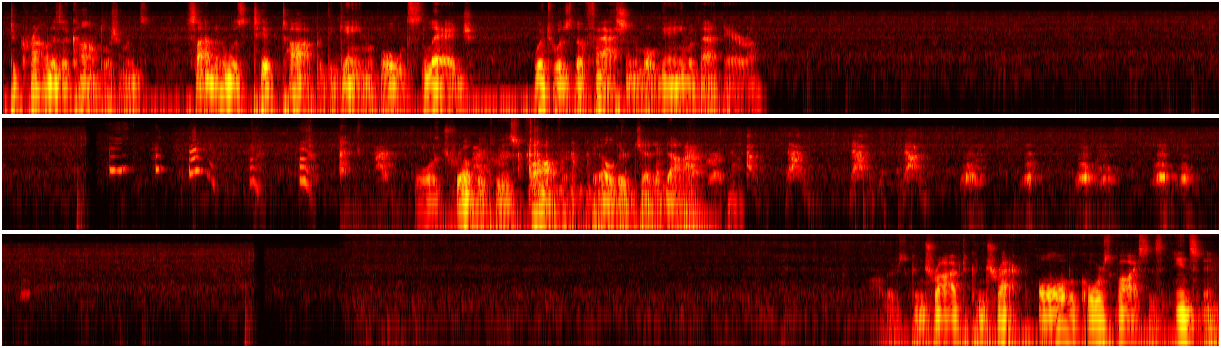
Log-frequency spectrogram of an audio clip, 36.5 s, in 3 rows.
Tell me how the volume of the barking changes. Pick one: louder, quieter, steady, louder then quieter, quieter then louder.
steady.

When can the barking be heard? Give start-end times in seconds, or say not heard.
13.2-24.6.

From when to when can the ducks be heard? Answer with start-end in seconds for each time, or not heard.
not heard.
